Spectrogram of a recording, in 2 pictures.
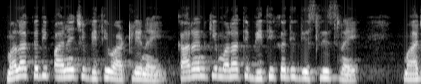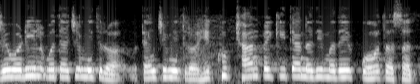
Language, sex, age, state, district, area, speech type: Marathi, male, 30-45, Maharashtra, Buldhana, urban, spontaneous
